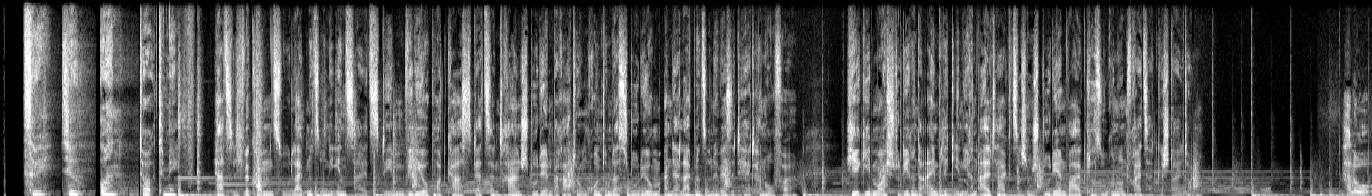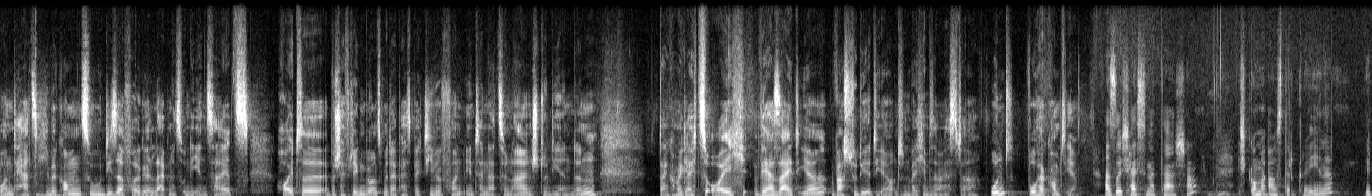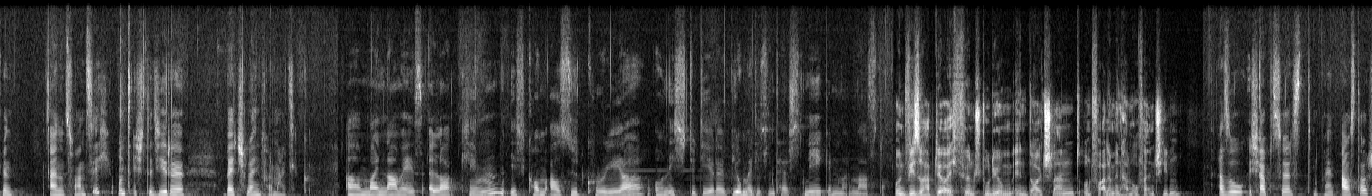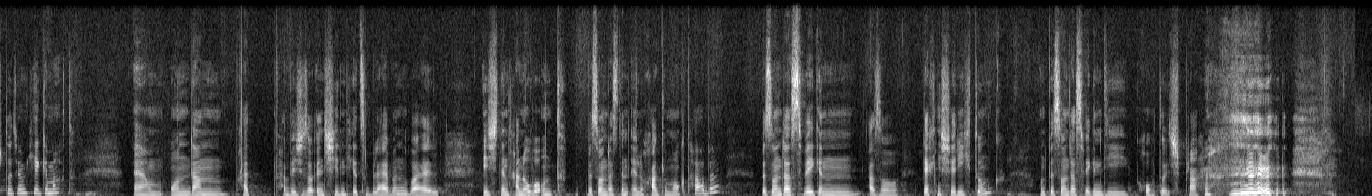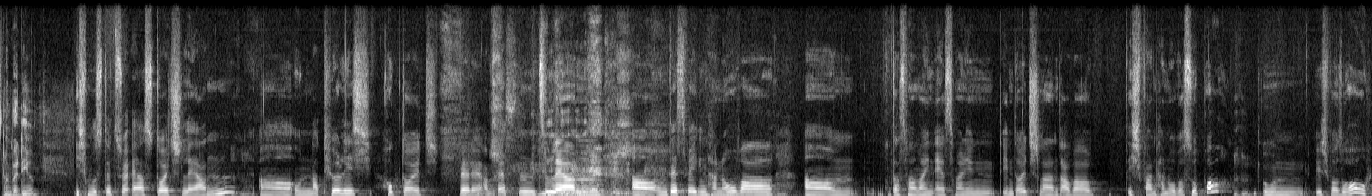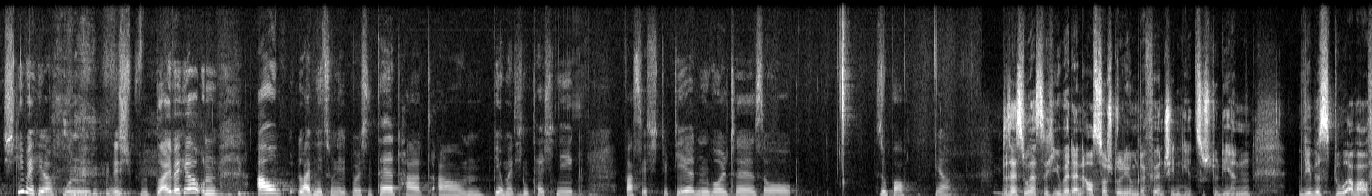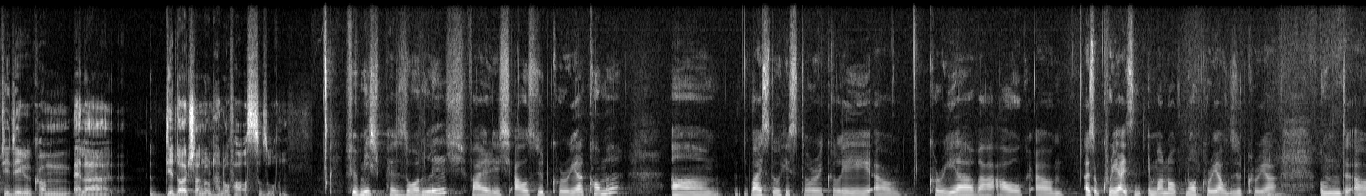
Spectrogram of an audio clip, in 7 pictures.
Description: Die beiden erzählen, warum sie sich für ein Studium in Deutschland entschieden haben – und warum sie die Wahl jederzeit wieder so treffen würden. Gleichzeitig geht es auch um die Herausforderungen: von organisatorischen und bürokratischen Hürden über kulturelle Unterschiede bis zu den Kosten des Studiums. Im Gespräch wird deutlich, was das Studieren in Deutschland besonders macht, wie es sich vom Uni-Alltag in ihren Heimatländern unterscheidet und was sie an Hannover und der LUH am meisten schätzen.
